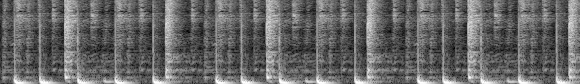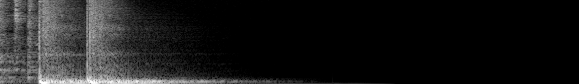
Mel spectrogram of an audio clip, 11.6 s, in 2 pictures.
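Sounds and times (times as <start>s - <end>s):
beats loop track: 0.0s - 7.6s.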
